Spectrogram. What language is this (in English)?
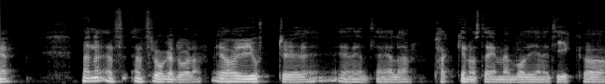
Swedish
